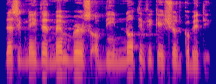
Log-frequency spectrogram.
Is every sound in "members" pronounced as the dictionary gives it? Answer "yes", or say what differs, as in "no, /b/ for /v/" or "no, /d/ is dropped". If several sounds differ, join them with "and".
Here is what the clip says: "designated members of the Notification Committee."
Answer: no, /s/ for /z/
